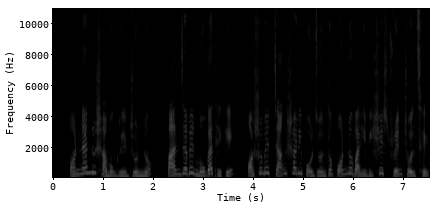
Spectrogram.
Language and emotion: Bengali, neutral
